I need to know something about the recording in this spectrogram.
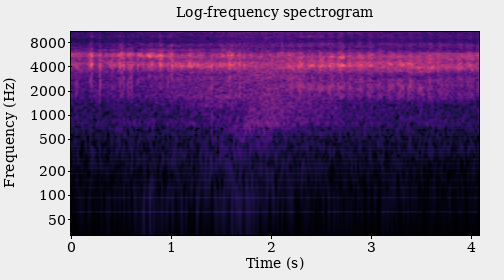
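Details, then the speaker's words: Ultrasonic receiver aimed at power pole hardware between black box and orange flag below high-voltage lines: steady high hiss with irregular fizzing crackles; suspected arcing, believed source of HF/VHF RFI, not confirmed. "that's the ultrasonic sounds it's putting off. I would be willing to bet it's some kind of arcing or something inside of there."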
